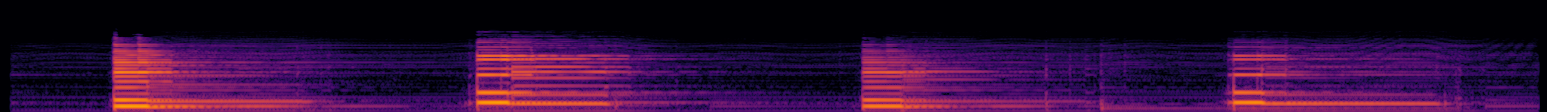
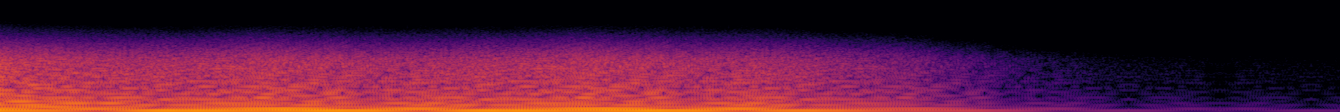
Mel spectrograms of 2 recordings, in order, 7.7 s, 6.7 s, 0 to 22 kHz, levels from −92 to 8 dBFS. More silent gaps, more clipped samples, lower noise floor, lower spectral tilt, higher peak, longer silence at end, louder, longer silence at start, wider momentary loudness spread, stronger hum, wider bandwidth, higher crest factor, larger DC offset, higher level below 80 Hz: neither; neither; about the same, -65 dBFS vs -65 dBFS; second, -7 dB/octave vs -9 dB/octave; first, -4 dBFS vs -8 dBFS; second, 0.5 s vs 1.75 s; about the same, -22 LUFS vs -22 LUFS; first, 0.6 s vs 0 s; first, 23 LU vs 13 LU; neither; first, 5.8 kHz vs 5.2 kHz; first, 22 dB vs 14 dB; neither; second, -60 dBFS vs -24 dBFS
